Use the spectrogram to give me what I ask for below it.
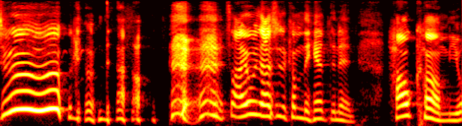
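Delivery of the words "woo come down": a lightly voiced police shout, laughing; mock police call. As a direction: call out like a cop through a laugh. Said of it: "I hear the police".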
